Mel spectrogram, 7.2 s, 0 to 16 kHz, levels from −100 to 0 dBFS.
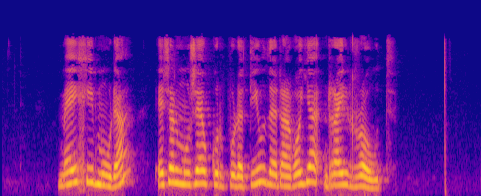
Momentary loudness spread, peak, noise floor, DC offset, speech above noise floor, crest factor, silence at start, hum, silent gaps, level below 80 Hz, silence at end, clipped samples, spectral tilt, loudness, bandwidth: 6 LU; -4 dBFS; -71 dBFS; under 0.1%; 55 dB; 16 dB; 0.9 s; none; none; -58 dBFS; 1.5 s; under 0.1%; -6.5 dB/octave; -18 LUFS; 8 kHz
